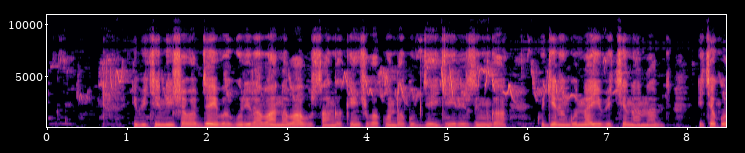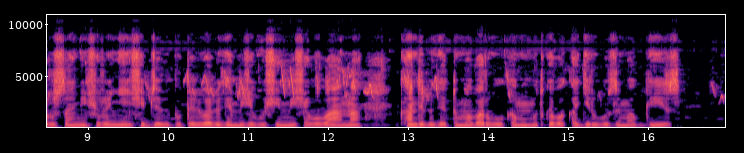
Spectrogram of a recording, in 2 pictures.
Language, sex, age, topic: Kinyarwanda, female, 25-35, education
